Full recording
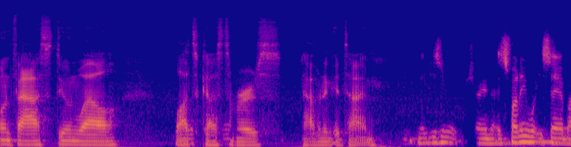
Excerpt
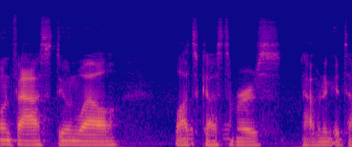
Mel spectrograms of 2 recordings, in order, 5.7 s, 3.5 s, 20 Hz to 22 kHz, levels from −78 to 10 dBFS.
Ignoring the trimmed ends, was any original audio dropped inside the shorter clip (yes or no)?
no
